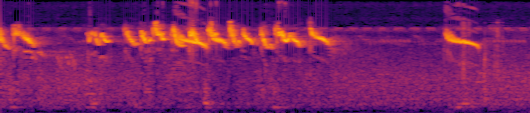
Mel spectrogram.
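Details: Japanese white-eye singing to call its flock: a rapid run of high, thin, descending whistled notes for about two and a half seconds, then a pause and one more falling note near the end.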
